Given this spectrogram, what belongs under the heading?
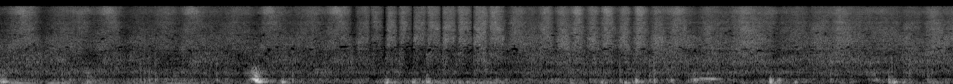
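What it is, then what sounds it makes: Laminate tabletop. An open palm and fingers rub and slide along a large, flat, solid grey laminate tabletop, making a steady, bright, breathy hiss that swells and fades in quick strokes. A single dull, low thump stands out early on, and the rubbing continues evenly to the end.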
